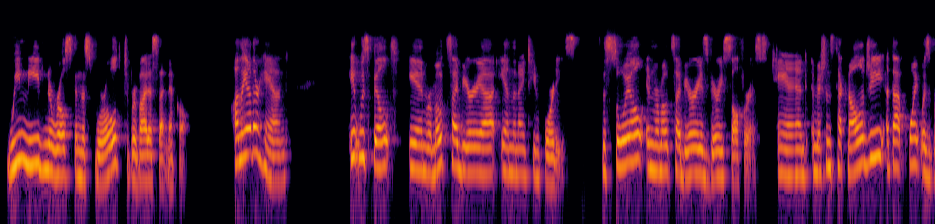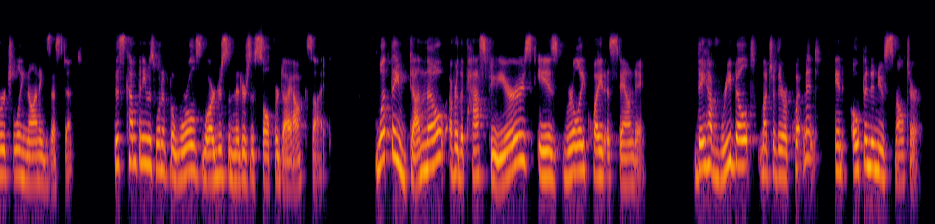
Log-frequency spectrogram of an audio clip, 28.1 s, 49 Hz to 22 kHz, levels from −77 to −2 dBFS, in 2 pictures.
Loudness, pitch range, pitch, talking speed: -23 LUFS, 180-240 Hz, 200 Hz, 165 wpm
